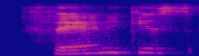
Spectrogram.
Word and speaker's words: fênix: Então, temos aqui tórax, fênix e ônix. Primeiro, analisando a posição da sílaba tônica. Quando pronunciamos tórax, onde está a sílaba tônica? No tó. Fênix, no fê.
